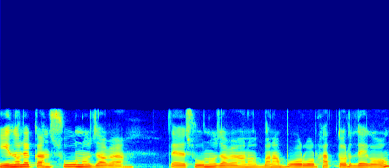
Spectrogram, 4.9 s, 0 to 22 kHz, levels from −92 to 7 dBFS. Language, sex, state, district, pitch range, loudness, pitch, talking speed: Chakma, female, Tripura, Unakoti, 185-220 Hz, -16 LUFS, 200 Hz, 150 wpm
